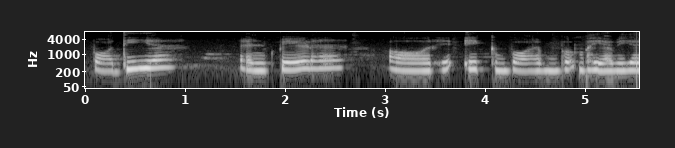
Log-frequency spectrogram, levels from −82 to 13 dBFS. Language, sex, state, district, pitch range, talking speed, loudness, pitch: Hindi, female, Chhattisgarh, Raipur, 220-280 Hz, 130 wpm, -13 LUFS, 245 Hz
